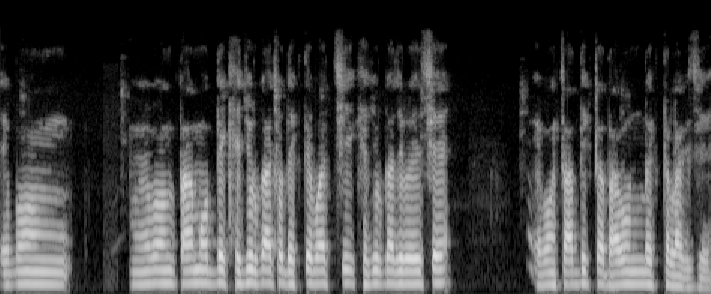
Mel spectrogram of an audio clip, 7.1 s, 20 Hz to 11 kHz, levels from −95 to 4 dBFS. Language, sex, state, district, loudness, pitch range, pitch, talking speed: Bengali, male, West Bengal, Kolkata, -16 LUFS, 135-145 Hz, 140 Hz, 145 wpm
